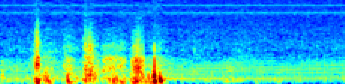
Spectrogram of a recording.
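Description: A steady electrical mains hum, with a few short fragments of speech in the first half that stop about a second in.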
